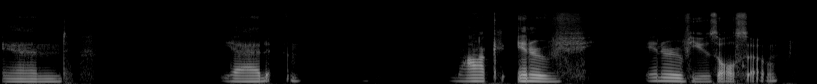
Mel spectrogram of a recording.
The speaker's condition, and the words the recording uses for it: Stuttering. Accept the fact that I'm probably always going to have a stutter, accept the fact that, you know, I'm not perfectly fluent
